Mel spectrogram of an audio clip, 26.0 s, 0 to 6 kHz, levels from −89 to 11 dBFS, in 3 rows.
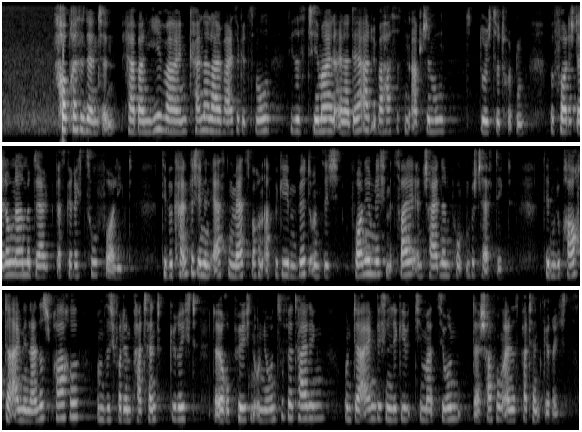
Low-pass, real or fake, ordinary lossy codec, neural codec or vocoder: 5.4 kHz; real; none; none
